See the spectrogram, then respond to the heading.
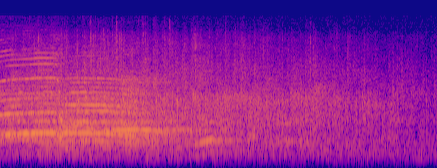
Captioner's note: crowd applauds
